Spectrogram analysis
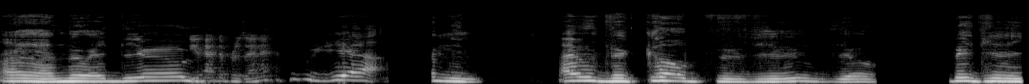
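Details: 32-year-old man with cerebral palsy whose body resists him, making communication hard at times; listeners found him hard to understand at first; dysarthria (cerebral palsy).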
